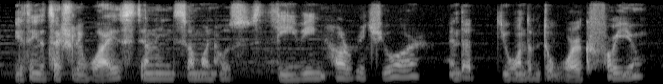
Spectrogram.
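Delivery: whispered voice. After excusing themself for a second, speaking aside, whispering. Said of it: "and I'm gonna whisper".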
